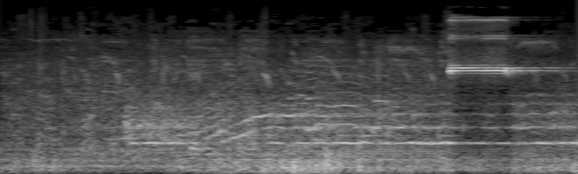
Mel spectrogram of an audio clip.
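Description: A referee's whistle blown once, a short shrill blast of about half a second near the end, the signal for the penalty taker to kick. Behind it, outdoor crowd chatter and a drawn-out higher call.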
